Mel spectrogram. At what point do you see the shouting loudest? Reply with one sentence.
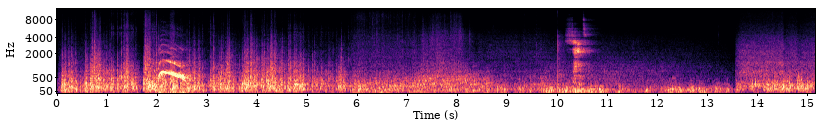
The volume of the shouting peaks at 2 seconds.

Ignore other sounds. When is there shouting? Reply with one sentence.
The shouting can be heard from 2.0 to 2.6 s and from 10.2 to 10.6 s.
